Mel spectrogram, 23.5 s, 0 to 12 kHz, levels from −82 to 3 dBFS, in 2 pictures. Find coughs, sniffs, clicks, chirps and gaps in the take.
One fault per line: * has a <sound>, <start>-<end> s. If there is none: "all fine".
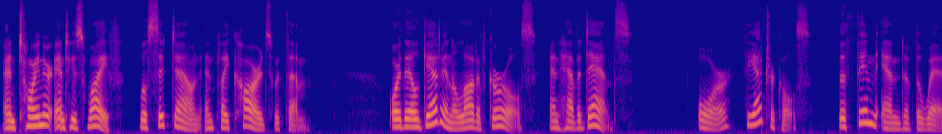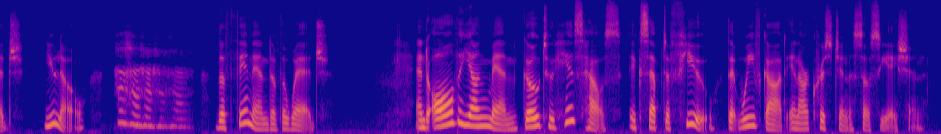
* has a laugh, 13.2-14.2 s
